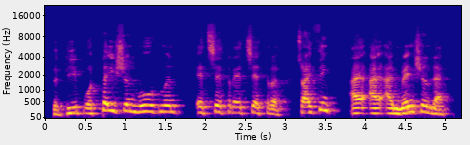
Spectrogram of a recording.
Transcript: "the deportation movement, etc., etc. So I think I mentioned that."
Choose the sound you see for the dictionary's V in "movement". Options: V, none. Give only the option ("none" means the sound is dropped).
V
